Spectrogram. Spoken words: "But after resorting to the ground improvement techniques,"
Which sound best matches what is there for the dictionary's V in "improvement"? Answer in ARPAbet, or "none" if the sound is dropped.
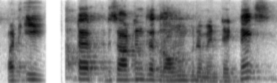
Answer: none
